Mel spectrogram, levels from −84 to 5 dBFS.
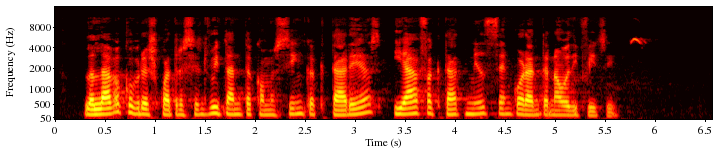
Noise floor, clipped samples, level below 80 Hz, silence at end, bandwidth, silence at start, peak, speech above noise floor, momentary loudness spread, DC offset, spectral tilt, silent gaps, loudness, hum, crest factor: -74 dBFS; under 0.1%; -62 dBFS; 0.75 s; 11.5 kHz; 0.3 s; -4 dBFS; 52 dB; 15 LU; under 0.1%; -6 dB/octave; none; -23 LUFS; none; 18 dB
